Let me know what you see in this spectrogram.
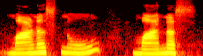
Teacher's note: દંત્ય અને મૂર્ધન્ય વ્યંજન નો જે છે એની અદલાબદલી જોવા મળે છે સુરતીમાં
